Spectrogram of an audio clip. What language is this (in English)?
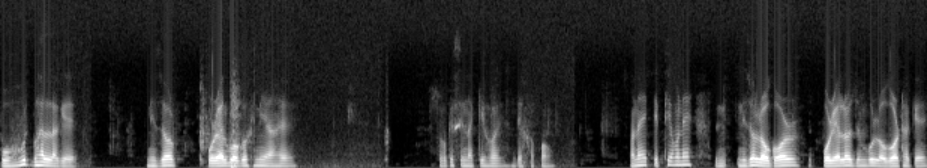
Assamese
